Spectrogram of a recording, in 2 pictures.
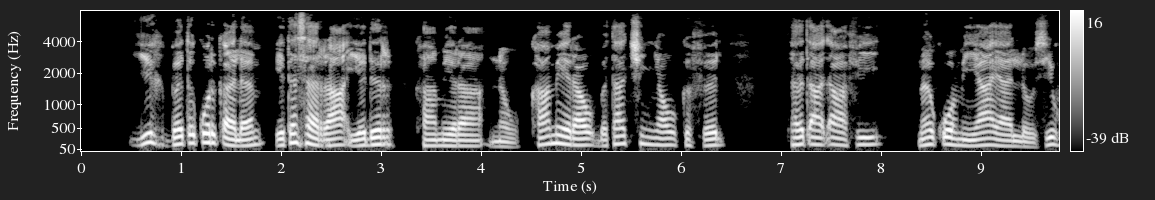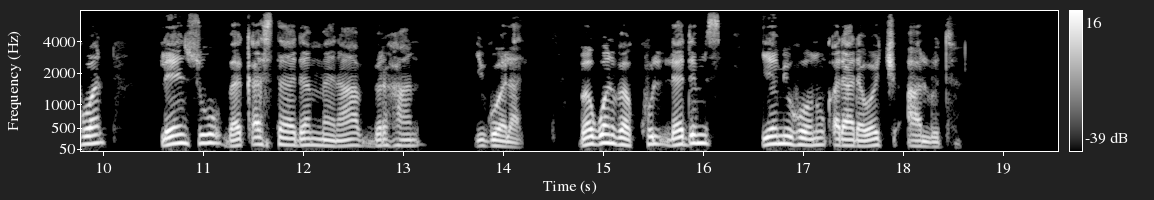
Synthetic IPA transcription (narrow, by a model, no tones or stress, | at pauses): jɪhbət̪ʼɨkʼuɾkʼələmjɛt̪ʰəsərːajɛd̪ɨɾ | kʰame̞ɾanəwkʰame̞ɾawbət̪ʰat͡ʃːɪɲːawkɨfɨl | t̪ʰət̪ʼat̪ʼafi | məkʼomijajalːəwsiɦo̞n | le̞nsubəkʼəst̪ʰəd̪əmːənabɨɾɦan | jɪɡo̞la̰l | bəɡo̞nbəkʰːulːəd̪ɨmsʼ | jɛmːiɦo̞nukʼəd̪ad̪awo̞t͡ʃːʔalːut̪ʰ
